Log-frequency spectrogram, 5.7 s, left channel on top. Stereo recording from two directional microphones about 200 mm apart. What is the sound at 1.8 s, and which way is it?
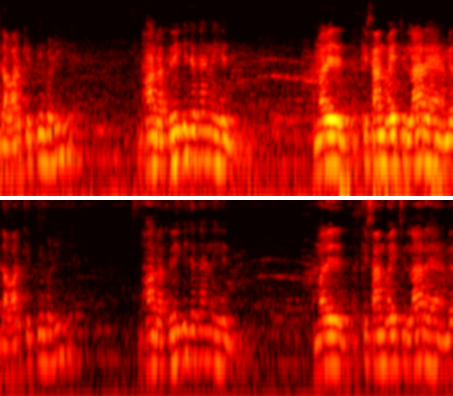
A man's voice, 25° right (ahead or behind).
